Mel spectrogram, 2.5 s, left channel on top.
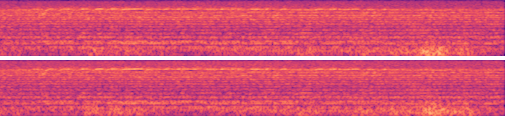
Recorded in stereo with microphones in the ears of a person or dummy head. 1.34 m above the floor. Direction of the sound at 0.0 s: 10° left (ahead or behind).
